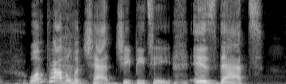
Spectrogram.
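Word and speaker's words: ChatGPT: One problem with chat GPT is I'm saying B. You were saying B. It's P.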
